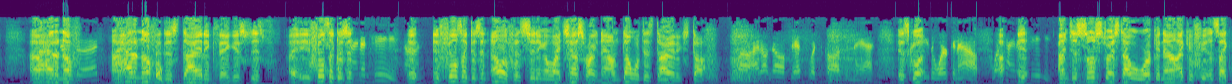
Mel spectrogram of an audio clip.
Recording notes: Prank Phone Calls Collection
